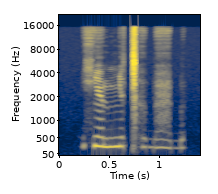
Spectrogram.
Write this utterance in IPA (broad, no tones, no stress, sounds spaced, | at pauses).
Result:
ç ɛ̃ b ɲ ə ǀʰ ə̤ b a̤ b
